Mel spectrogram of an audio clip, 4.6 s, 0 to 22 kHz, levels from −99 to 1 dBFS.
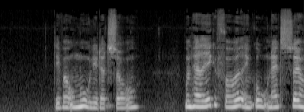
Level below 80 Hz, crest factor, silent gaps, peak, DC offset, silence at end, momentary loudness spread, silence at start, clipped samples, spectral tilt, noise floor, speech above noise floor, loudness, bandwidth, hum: -70 dBFS; 14 dB; none; -16 dBFS; under 0.1%; 0 s; 10 LU; 0.8 s; under 0.1%; -5.5 dB/octave; -70 dBFS; 42 dB; -29 LUFS; 15 kHz; none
